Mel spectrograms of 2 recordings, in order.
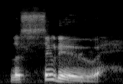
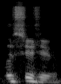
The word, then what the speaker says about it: Lesotho: Lesotho. Well, The THO is two. Hoodoo, Lesotho.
